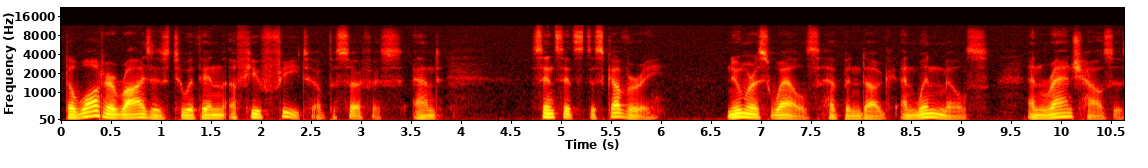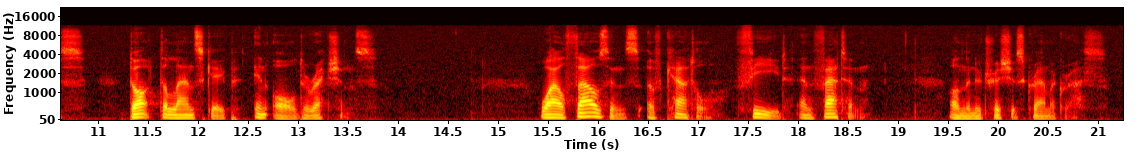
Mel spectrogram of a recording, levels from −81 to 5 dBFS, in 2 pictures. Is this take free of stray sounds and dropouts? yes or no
yes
